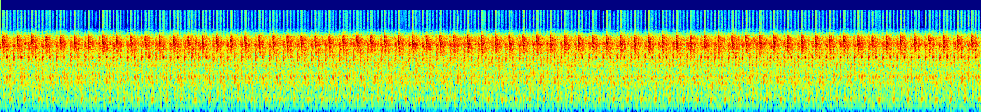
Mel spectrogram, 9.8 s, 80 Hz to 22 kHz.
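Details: Volvo 850 at idle: sharp, regular tapping of about three to four knocks a second from inside the engine; owner asks how to solve the knocking noise.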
